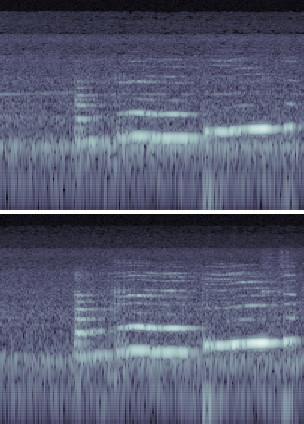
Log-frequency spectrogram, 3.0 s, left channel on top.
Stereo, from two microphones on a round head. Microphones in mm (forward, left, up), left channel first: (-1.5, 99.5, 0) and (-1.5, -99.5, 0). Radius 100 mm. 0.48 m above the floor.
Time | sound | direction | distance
0.7 | singing | 75° right (ahead or behind) | 0.6 m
